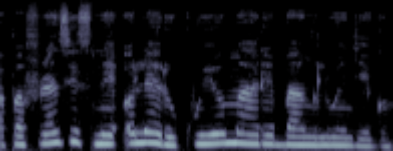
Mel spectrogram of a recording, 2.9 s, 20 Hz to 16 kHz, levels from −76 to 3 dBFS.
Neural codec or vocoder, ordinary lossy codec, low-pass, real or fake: none; Opus, 64 kbps; 14.4 kHz; real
